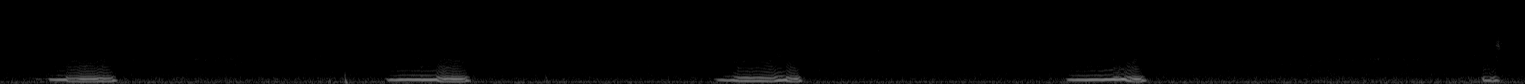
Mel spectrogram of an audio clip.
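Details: Sleeping Scottish Fold cat Mei snores steadily indoors. Four clear low, rasping breaths come at regular intervals of about three and a half seconds, each a short buzzy swell, with a quiet background hum and a faint click at the end.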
